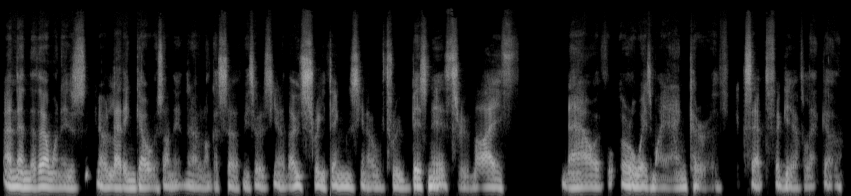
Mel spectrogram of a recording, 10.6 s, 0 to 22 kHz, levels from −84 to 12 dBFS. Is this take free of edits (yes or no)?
yes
